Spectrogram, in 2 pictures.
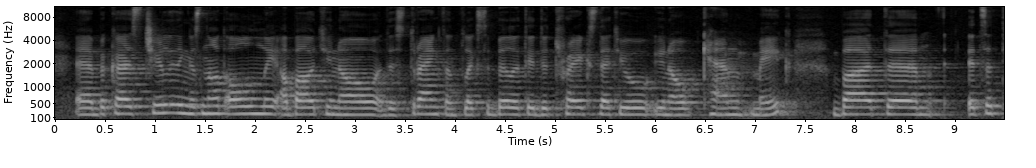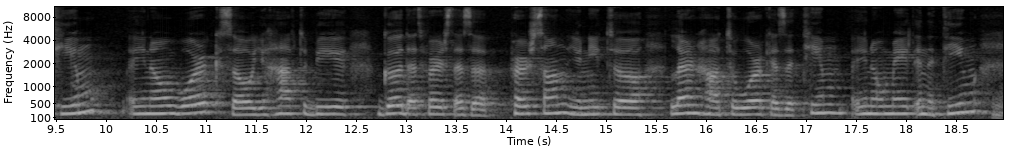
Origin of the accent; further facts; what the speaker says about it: Lithuania; English is a second language; now in Iceland; Where I came from, I'm originally from Lithuania, we are crazy about basketball. So here in Iceland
